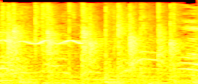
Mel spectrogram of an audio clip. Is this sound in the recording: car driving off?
no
